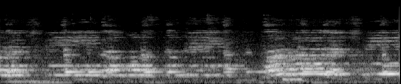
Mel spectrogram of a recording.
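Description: A devotional song: a singing voice holding long notes in phrases over musical accompaniment.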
